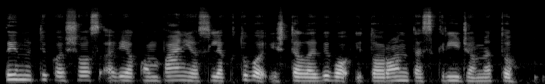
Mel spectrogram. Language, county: Lithuanian, Panevėžys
